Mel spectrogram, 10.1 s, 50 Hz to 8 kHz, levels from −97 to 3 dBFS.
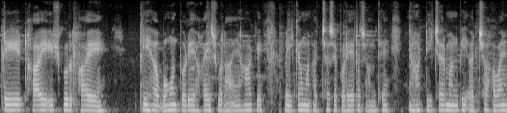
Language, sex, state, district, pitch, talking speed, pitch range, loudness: Chhattisgarhi, male, Chhattisgarh, Rajnandgaon, 135 Hz, 150 wpm, 130-140 Hz, -22 LUFS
